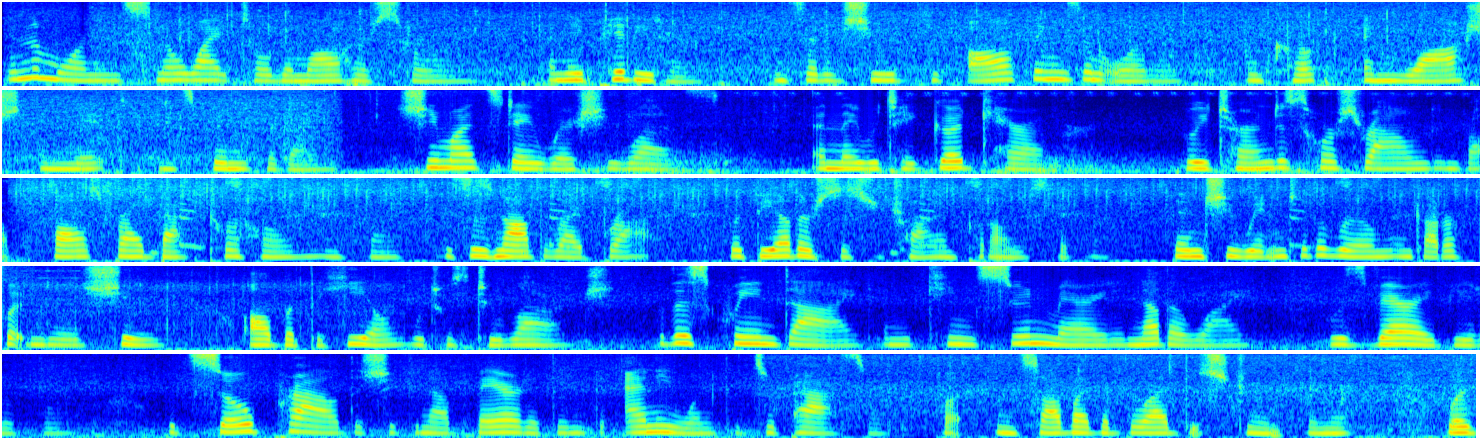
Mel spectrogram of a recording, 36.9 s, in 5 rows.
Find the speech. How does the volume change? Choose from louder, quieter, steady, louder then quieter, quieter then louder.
steady.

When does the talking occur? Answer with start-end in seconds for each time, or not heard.
0.0-36.8.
